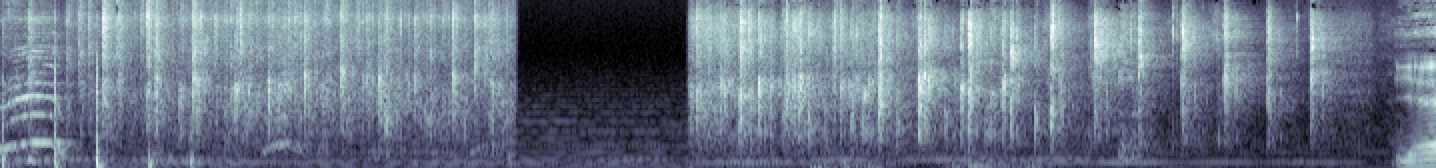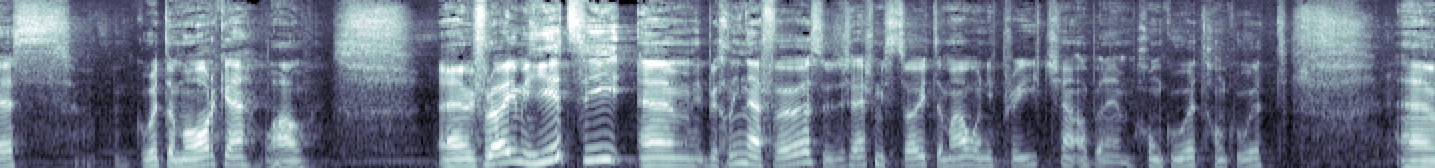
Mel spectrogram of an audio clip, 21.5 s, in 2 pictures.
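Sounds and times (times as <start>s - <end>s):
audience applause: 0.0s - 3.9s, 5.2s - 10.2s
speech: 10.5s - 11.1s, 11.8s - 13.2s, 14.0s - 21.5s.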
